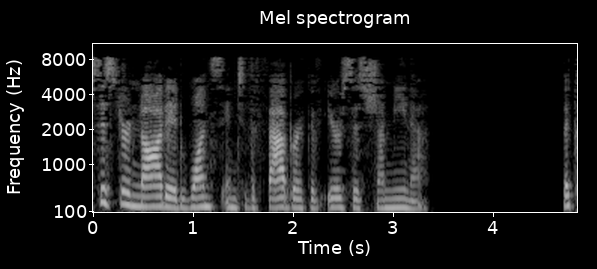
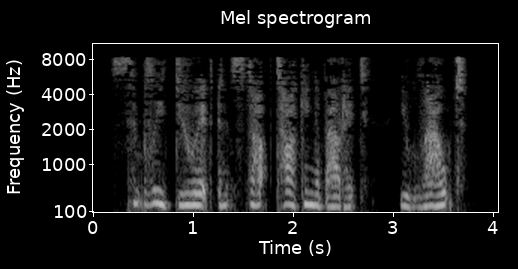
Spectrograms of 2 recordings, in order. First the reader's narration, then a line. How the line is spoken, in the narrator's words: she muttered in a barely audible tone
